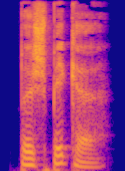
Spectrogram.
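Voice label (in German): "bespicke", German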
